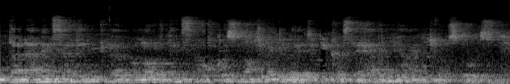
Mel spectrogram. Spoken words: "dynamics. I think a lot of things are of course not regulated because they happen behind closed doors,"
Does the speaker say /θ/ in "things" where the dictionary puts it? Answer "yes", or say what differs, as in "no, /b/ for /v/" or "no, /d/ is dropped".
yes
